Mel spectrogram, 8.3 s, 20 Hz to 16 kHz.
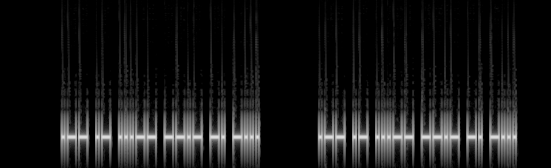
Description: Morse code, heard as a keyed tone, about 27 wpm, 700 Hz. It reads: WA3QNB WA3QNB
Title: USA Call Signs - 6 Characters - Repeated 2x - 28wpm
